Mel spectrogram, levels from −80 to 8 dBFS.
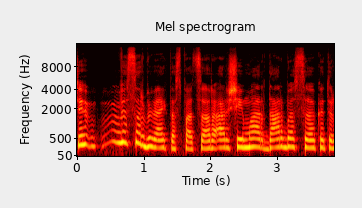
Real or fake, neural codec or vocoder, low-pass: real; none; 14.4 kHz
